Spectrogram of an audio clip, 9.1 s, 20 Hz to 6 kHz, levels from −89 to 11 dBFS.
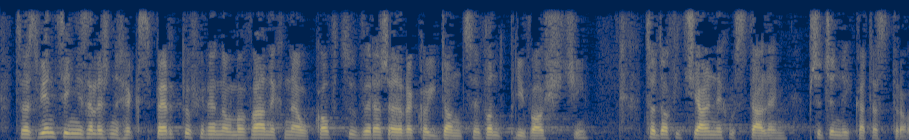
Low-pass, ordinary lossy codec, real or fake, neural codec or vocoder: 5.4 kHz; none; real; none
